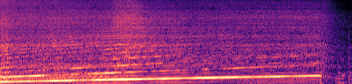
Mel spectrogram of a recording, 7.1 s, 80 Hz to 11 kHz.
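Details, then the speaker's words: Nissan R34 GT-R on a dyno after tuning: a clean rising howl climbs smoothly for six seconds, then lifts off sharply; a healthy full-power pull. Output rose from 563 to about 652, with compensation tables and a new sensor added. "This is super cool. So, the car came in making 563, left making 5 651 652. Uh, it's happy. It's healthy."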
